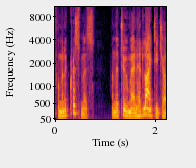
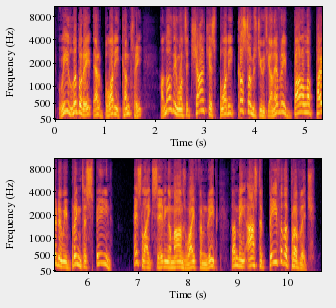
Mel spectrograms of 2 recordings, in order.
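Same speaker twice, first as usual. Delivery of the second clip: higher, louder indignant general; Nairn ranting; 6 semitones higher, 3 dB louder than usual. A narrator's reading. General rants to Sharp about customs, indignant. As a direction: fume at the Spanish.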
